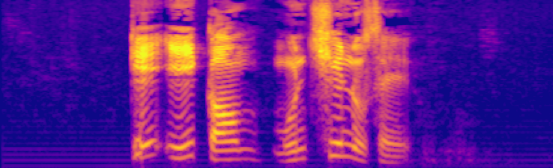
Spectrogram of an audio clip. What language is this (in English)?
Wadiyara Koli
